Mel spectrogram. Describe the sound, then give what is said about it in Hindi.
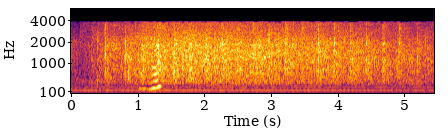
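A crowd claps steadily, a dense wash of many hands that holds for several seconds at an even level before thinning slightly at the end, with faint voices beneath. “अच्छा है, ताली तो बजा दिया”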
